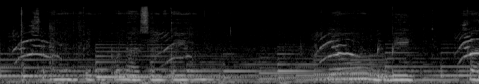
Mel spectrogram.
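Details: Siamese cat, a first-time mother giving birth to seven kittens, gives about four short arched meows, rising then falling, spread across the clip over steady, prominent background music.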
